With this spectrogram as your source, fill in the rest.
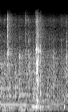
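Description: An Addi Express knitting machine being rotated, giving a faint, brief mechanical whir with a soft click near the middle, alone without talk.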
